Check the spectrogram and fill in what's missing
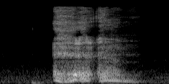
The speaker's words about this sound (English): Let me clear my throat on this one.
